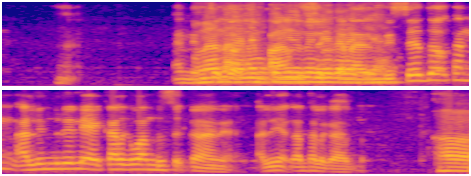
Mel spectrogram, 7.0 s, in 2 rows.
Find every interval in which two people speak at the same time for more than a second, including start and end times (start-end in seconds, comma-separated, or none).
1.4-2.9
